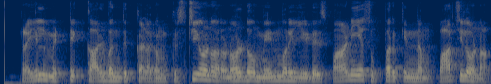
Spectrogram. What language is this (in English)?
Tamil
